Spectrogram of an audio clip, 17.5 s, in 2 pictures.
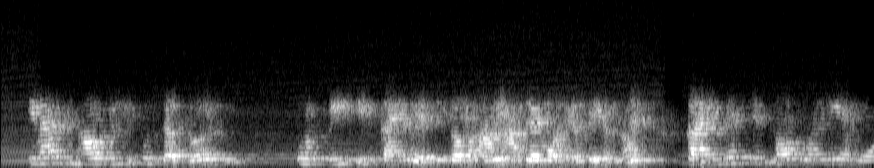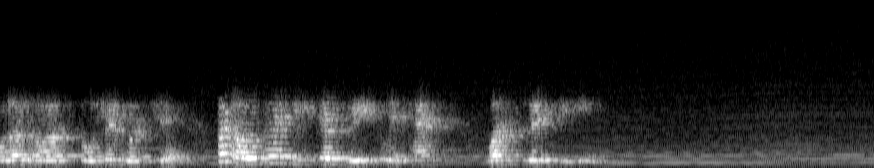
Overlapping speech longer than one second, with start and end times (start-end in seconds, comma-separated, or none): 4.0-6.4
